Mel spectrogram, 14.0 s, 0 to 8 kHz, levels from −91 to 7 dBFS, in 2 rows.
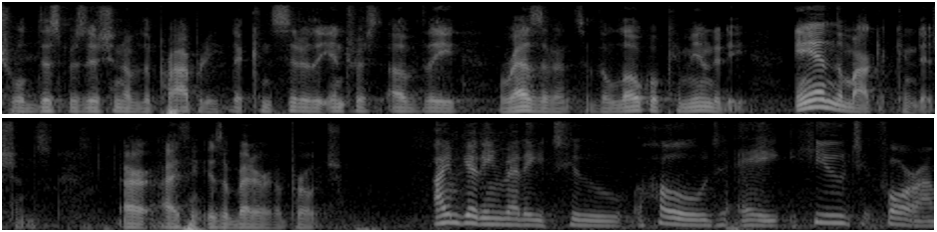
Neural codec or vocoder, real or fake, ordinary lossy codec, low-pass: codec, 16 kHz in and 24 kHz out, 1 kbps, XY-Tokenizer; fake; AAC, 48 kbps; 7.2 kHz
